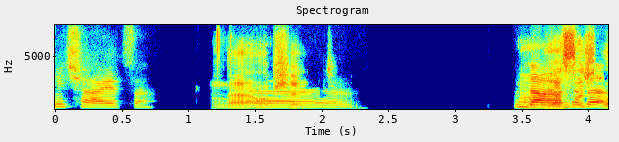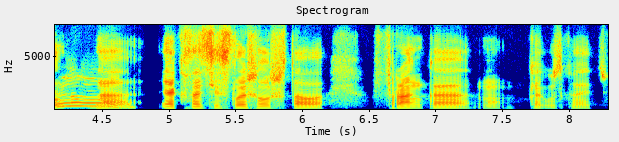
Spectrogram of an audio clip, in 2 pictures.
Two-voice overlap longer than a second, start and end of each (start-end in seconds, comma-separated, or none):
3.5-4.8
